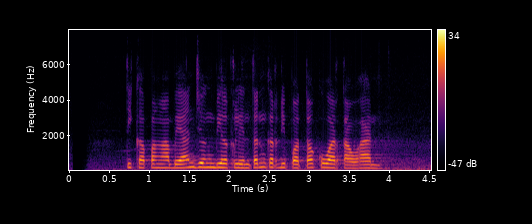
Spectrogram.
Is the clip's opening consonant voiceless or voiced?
voiceless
